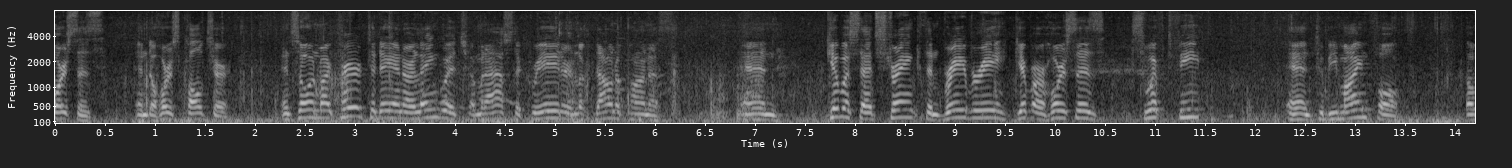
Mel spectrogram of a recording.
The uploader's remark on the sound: Riding with the Herd on Location at the Buffalo Round Up South Dakota. Recorded on-location, this audio adventure is designed to do more than just let you hear what it’s like to be there. Produced by Armchair Productions, the audio experts for the travel industry . Field recording and audio production.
